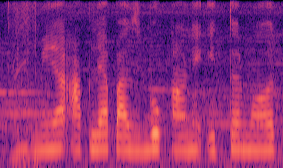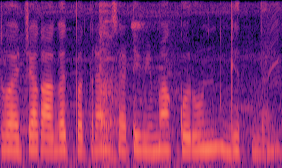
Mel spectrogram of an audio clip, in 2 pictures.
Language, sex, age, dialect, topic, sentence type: Marathi, female, 18-24, Southern Konkan, banking, statement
